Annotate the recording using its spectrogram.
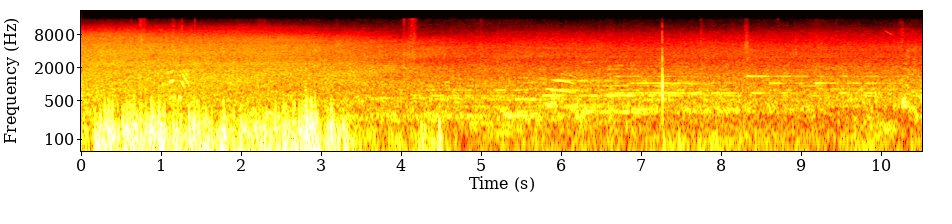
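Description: Low, gusting rumble of wind on the phone's microphone for about the first three and a half seconds, then faint distant voices.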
